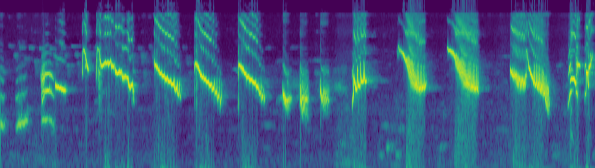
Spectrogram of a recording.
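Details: Full-variation song of an Asian pied starling for training birds to sing: a fast series of sharp, falling whistled notes repeated over two per second, with short chattering clusters and a few louder squeaky upswept calls.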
